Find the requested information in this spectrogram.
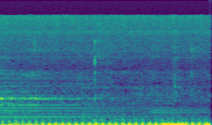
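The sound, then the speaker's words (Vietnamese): A car engine running after being started by key, a steady low rhythmic throb with no talk, growing slightly louder toward the end. “Phó Nhiễm móc chìa khóa xe ra, phát động động cơ”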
